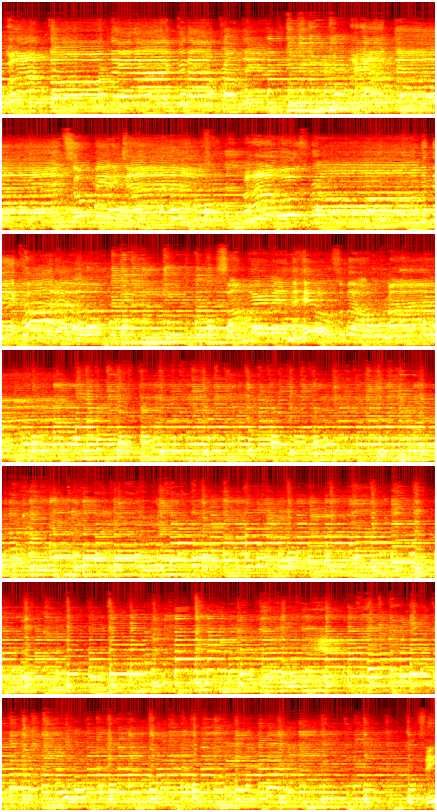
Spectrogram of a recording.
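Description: A bluegrass band playing live: banjo, mandolin, acoustic guitar and upright bass together at a steady tempo.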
